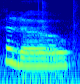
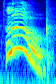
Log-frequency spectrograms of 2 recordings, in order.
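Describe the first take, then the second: First: It is said in a sad voice. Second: It is said in a wide-awake voice.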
